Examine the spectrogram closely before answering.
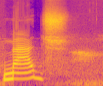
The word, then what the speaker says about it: magical: Okay, and the stress will be on the words ending in ik, ikal, ikali, en and all that. Stress will be marked on the syllable preceding the suffix.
